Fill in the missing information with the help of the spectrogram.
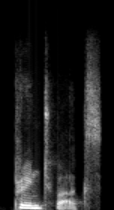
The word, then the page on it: printworks: Indian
